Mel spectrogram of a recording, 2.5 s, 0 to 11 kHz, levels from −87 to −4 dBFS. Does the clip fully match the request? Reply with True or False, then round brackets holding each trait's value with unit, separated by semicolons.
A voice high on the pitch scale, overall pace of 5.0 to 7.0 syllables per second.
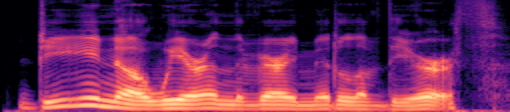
False (125 Hz; 6.3 syllables/s)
